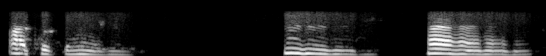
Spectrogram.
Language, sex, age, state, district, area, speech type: Bengali, female, 60+, West Bengal, Nadia, rural, conversation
